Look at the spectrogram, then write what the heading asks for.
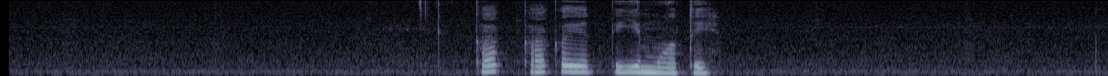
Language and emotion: Russian, neutral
